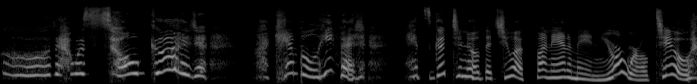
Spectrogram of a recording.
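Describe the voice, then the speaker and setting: A woman's voice: very high voice, lively intonation, a little slow, a bit bright, no room sound, clean studio sound, full character voice. A young woman playing a proud, easily flustered, cute anime goddess girl in a video game, speaking bashfully and defensively to the player. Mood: excited, gushing. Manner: bashful, defensive, stammering when embarrassed.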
